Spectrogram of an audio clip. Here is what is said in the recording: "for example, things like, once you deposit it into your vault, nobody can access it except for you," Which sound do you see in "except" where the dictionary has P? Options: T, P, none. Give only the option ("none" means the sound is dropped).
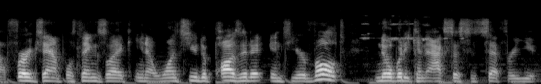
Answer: none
